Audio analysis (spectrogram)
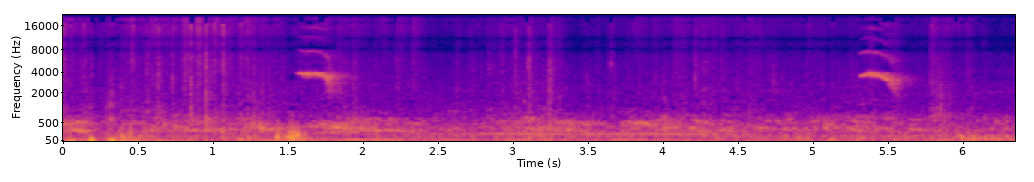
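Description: Pigeons on a rooftop in Gulberg under cloudy skies coo softly twice, a few seconds apart, over a steady low outdoor rumble.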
